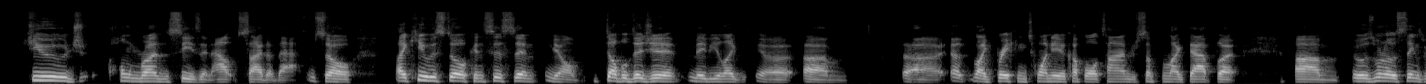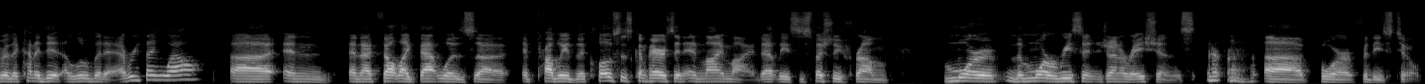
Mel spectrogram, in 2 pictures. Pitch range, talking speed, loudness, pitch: 125-150 Hz, 175 wpm, -25 LUFS, 135 Hz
